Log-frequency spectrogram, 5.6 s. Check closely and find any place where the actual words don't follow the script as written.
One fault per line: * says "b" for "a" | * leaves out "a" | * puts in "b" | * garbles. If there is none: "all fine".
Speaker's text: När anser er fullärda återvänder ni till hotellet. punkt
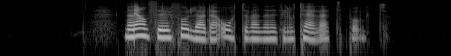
all fine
